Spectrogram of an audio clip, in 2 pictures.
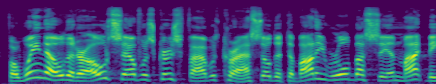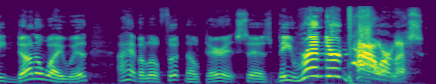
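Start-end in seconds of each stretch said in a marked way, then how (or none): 0.1-5.3 forceful preaching. Real, not acted. Preacher declaring scripture to the congregation, forceful. 7.1-8.6 very loud, high, emphatic shout; all-caps emphasis. Real, not acted. Preacher reading a footnote in all caps, shouted. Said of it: "That was all caps in my notes".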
